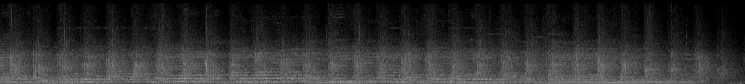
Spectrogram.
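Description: A song with several voices singing together over a steady beat, fading down near the end.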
